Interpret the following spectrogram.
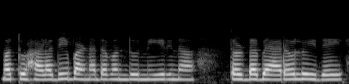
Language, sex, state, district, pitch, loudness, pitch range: Kannada, female, Karnataka, Bidar, 235 Hz, -16 LUFS, 225-235 Hz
